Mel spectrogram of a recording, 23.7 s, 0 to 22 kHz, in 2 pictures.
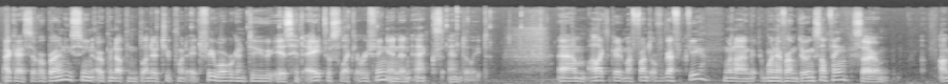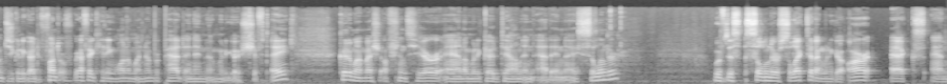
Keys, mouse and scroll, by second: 2.0-3.7 middle drag, 2.5-3.2 scroll down 2, 3.9 a, 4.3-13.0 middle drag, 5.2 x, 8.2 KP_1, 8.9-11.4 scroll up 2, 11.4-13.0 scroll up 1, 15.3 shift+a, 20.0-22.1 scroll up 1, 22.4 r.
